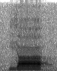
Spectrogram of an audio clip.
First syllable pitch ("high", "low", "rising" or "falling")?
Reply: high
